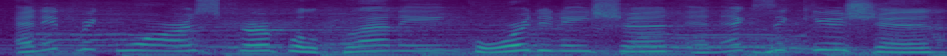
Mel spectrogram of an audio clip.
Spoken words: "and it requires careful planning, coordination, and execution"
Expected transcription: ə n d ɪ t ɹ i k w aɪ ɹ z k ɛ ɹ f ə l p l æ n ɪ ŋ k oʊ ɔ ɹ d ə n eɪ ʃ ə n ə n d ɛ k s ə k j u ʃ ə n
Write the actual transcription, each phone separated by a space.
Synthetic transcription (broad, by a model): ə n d ɪ t ɹ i k w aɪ ɹ s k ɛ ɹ p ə l p l æ n ɪ ŋ k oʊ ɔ ɹ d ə n eɪ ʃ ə n ə n d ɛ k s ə k j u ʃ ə n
